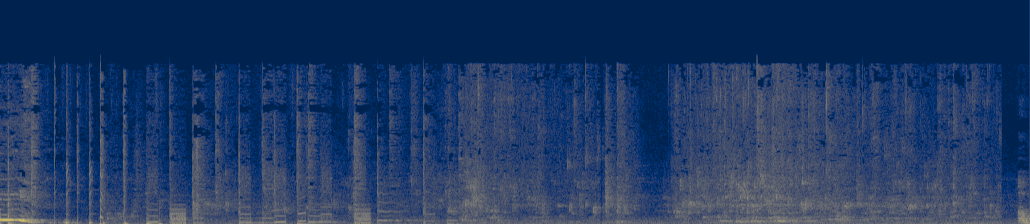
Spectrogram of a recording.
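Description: Water runs and splashes as a pug's toy ball is washed, with early bursts of pouring and dripping giving way to a steadier, softer wash flow close by.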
